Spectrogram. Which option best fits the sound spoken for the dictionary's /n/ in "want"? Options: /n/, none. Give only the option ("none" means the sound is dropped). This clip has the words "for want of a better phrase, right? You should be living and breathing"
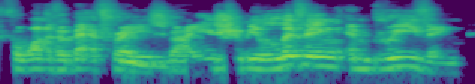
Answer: none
